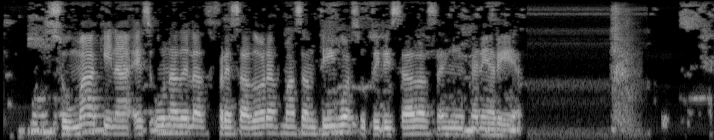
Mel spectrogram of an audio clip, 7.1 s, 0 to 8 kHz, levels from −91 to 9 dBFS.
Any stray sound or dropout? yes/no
yes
